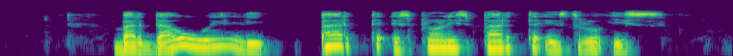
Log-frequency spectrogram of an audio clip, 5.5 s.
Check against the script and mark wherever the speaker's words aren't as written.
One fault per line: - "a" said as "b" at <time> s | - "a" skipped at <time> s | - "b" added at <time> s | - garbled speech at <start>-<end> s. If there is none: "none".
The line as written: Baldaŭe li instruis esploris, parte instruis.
- "instruis" said as "parte" at 2.5 s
